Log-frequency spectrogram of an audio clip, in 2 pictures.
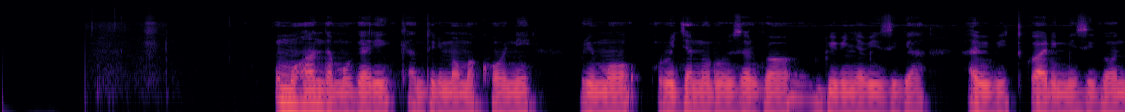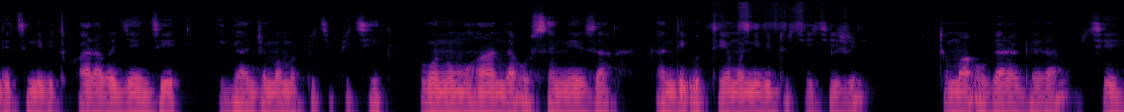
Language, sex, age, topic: Kinyarwanda, female, 18-24, government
